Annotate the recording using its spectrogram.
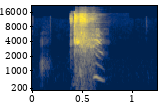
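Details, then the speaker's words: A streamer who felt a sneeze coming, self-described as a "kitten sneeze", her second of the day: a short inhale, then one small, high-pitched sneeze; an ordinary sneeze. "There it is, the kitten sneeze number 1. That was the second one today, actually."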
